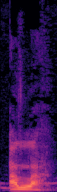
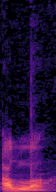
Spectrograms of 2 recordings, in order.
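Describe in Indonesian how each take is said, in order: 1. Lam-nya tipis, terdengar seperti 'la'. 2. Lam-nya tebal, terdengar seperti 'lo'. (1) "Yang mengucapkan la itu berarti dia tidak tahu ini nih" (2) "seharusnya Allah"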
